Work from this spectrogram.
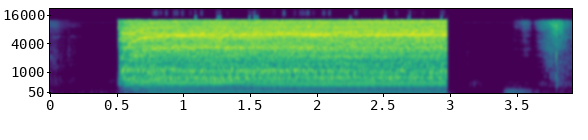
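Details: Harbor Freight McGraw 3-gallon 1/3 HP 110 PSI 120 V oil-free compressor, new, during 15-minute break-in with air outlet and regulator wide open: loud steady motor drone with fast pump chatter, even and unbroken; running normally.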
